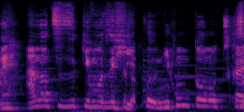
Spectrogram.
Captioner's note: laughs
